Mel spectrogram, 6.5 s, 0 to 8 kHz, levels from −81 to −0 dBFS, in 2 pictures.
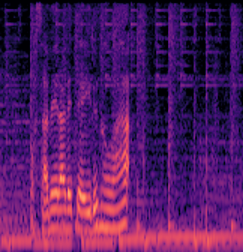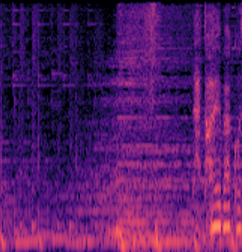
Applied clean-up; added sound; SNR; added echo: none; none; none; none.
